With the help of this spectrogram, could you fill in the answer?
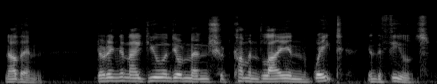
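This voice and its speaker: An actor playing an urgent, conspiring messenger advising a commander in a dramatized audio Bible. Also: male voice, mid-range voice, normal speed, no room sound, close to an everyday voice. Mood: urgent scheming.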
